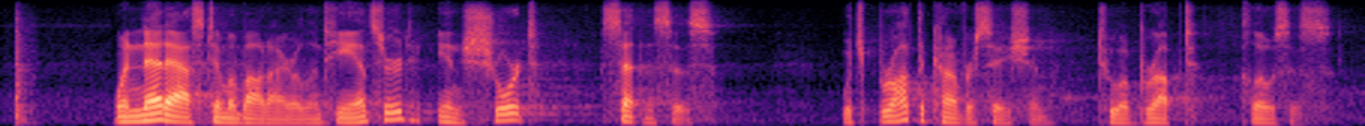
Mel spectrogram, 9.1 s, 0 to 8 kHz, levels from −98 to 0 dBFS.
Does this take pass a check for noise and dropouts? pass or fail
fail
